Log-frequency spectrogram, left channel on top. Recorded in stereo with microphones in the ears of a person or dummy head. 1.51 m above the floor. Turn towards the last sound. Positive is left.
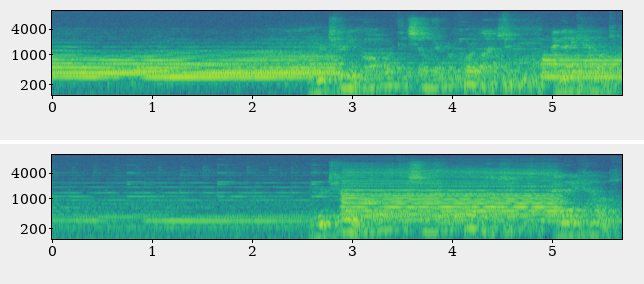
turn(degrees=40)  # may be behind; listen again after turning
